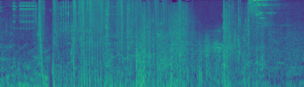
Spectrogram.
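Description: Blasts and impacts crack and boom in quick succession.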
